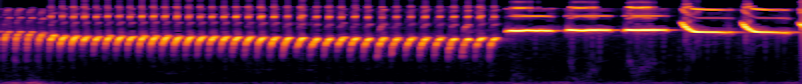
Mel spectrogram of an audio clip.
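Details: Canary song: a long, steady rattling trill of about twenty pulses a second, then clear, level whistled notes and swooping upslurs repeated in a slow series.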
